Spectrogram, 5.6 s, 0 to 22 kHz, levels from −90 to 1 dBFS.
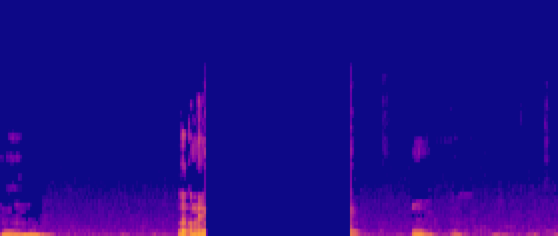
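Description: At 2.06 s the speech drops out to silence and stays gone until 3.51 s, so you get roughly a 1.46 s hole. That's a rebuffering stall: the player used up everything it had downloaded and just sat waiting for more data. When it picks back up, the speech carries on from exactly the point where it stopped, so nothing's missing. The stall simply stretches the clip out by that extra gap.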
